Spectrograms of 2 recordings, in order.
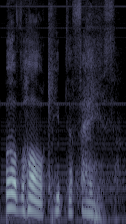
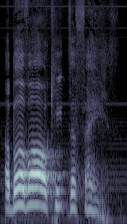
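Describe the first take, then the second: First: Soft, restrained urging; quiet exhortation. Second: Loud punch on ABOVE ALL, then dropping off; forceful exhortation. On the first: Preacher closing Paul's words for the church, quiet exhortation. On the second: Preacher urging the church after Paul's words, forceful exhortation. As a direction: hit "Above all" hard, let "keep the faith" fall. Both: Acted.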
